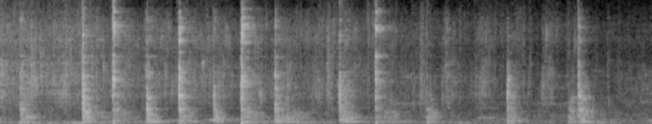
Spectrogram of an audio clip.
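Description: A tempering with asafoetida for coconut chutney is stirred in a hot pan, about a dozen sharp, rhythmic scraping strokes over a steady close-up sizzle, with no talking.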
